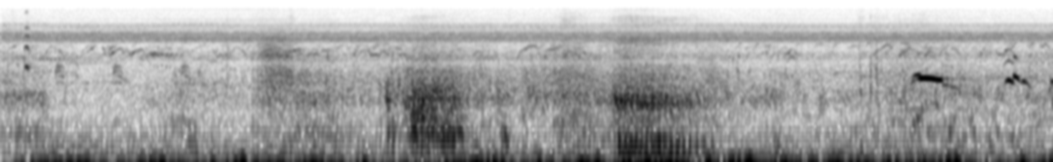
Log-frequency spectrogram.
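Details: Pod of common hippopotamus at sunset at Duba Plains in the Okavango Delta: deep, rough honking grunt bursts at about two, three and a half and five seconds, over a steady insect drone and scattered high bird chirps.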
